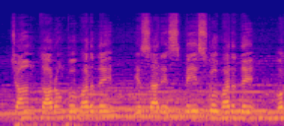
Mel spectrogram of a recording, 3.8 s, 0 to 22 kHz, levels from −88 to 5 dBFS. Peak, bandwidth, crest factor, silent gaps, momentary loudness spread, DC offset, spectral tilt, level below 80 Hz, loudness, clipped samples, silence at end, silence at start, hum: -4 dBFS; 15 kHz; 16 dB; none; 4 LU; under 0.1%; -5 dB/octave; -42 dBFS; -20 LUFS; under 0.1%; 0 s; 0 s; none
